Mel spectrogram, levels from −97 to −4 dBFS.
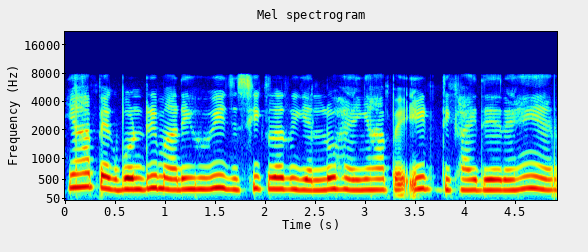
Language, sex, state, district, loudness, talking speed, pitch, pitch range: Hindi, female, Jharkhand, Garhwa, -16 LUFS, 205 wpm, 265 Hz, 250-280 Hz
